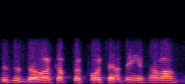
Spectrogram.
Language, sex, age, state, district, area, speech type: Urdu, male, 30-45, Uttar Pradesh, Rampur, urban, conversation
